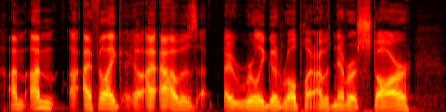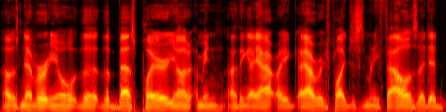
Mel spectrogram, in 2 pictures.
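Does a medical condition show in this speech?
Yes: stutter; stutter first noticed in high school, magnified on mission while learning Spanish; past speech therapists helped a little, detailed preparation learned from coach Lewis at Lone Peak; trips over words, can't get words out off the cuff, less when prepared, confident; here repeated sounds, repeated words.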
